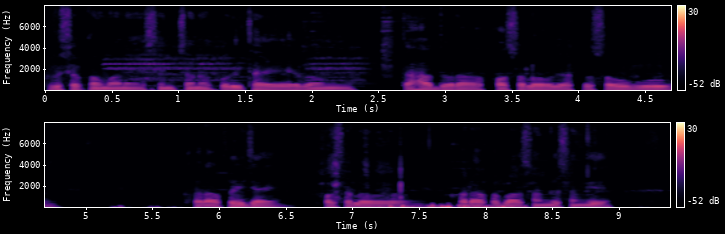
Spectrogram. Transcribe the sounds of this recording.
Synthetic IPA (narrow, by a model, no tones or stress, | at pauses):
kɾusɔkɔmanesint͡ʃɔnɔkɔɾit̪ʰaeebɔŋt̪aɦad̪waɾapʰɔsɔlɔɡakʰɔsɔɦubuɦu | kʰɔɾapʰɦojd͡ʒae | pʰɔsɔlɔkʰɔɾapʰɦebasɔŋɡesɔŋɡe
